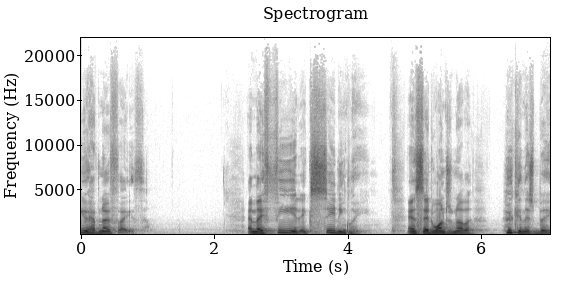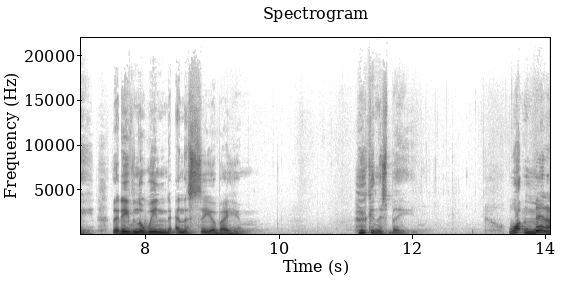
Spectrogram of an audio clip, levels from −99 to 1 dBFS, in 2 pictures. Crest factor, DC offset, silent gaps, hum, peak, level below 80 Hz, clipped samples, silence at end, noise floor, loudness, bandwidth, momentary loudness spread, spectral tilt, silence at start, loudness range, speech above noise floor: 18 dB; under 0.1%; none; none; -6 dBFS; -60 dBFS; under 0.1%; 0 s; -68 dBFS; -23 LUFS; 17.5 kHz; 17 LU; -6 dB/octave; 0 s; 10 LU; 46 dB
